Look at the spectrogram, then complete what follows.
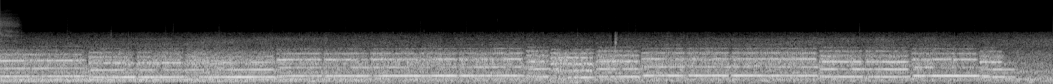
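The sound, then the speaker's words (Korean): Car tires rolling over the grooved surface of a real singing highway while driving produce a steady buzzing hum that shifts through distinct sustained pitches, forming a slow tune over constant road noise for about ten seconds. “제가 실제로 어, 노래하는 고속도로에서 달렸을 때 난 소리를 잠깐 한번 들려드릴게요.”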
